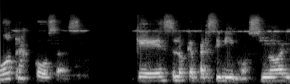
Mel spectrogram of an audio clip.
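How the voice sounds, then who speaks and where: A somewhat breathy voice moves at a fairly quick pace with very wide pitch swings. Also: woman. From Ecuador. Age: young. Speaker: image consultant. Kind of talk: interview. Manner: halting.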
